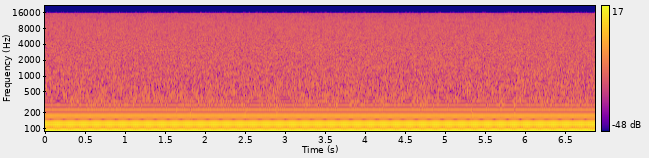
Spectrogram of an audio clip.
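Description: Loud, steady low electrical hum under an even layer of static hiss, with nothing else standing out.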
